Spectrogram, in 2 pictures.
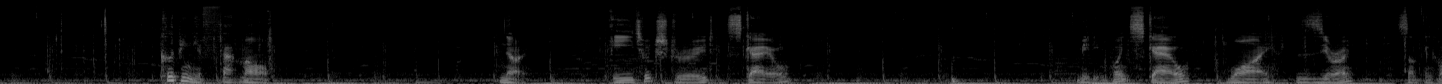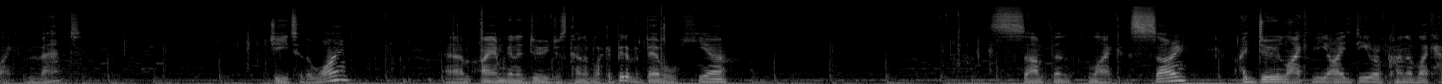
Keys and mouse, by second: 1.0 ctrl+z, 5.8 e, 7.1 s, 9.6-17.4 drag, 11.0 s, 14.8 s, 16.6 g, 17.4-19.7 middle drag, 19.2 2, 19.7 alt+click, 19.7-22.2 alt+middle drag, 20.6 ctrl+b, 22.2-23.6 shift+drag, 24.0 Tab, 26.6 KP_3.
